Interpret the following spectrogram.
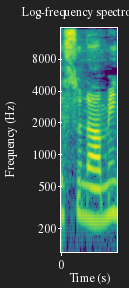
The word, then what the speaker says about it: tsunami: अब आप कहेंगे बच्चों कि इसका जो फर्स्ट लेटर है वो तो टी है, तो ये इसे सुनामी क्यों कहते हैं? क्योंकि सुनामी में जो फर्स्ट लेटर टी है वो साइलेंट होता है, ठीक है।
